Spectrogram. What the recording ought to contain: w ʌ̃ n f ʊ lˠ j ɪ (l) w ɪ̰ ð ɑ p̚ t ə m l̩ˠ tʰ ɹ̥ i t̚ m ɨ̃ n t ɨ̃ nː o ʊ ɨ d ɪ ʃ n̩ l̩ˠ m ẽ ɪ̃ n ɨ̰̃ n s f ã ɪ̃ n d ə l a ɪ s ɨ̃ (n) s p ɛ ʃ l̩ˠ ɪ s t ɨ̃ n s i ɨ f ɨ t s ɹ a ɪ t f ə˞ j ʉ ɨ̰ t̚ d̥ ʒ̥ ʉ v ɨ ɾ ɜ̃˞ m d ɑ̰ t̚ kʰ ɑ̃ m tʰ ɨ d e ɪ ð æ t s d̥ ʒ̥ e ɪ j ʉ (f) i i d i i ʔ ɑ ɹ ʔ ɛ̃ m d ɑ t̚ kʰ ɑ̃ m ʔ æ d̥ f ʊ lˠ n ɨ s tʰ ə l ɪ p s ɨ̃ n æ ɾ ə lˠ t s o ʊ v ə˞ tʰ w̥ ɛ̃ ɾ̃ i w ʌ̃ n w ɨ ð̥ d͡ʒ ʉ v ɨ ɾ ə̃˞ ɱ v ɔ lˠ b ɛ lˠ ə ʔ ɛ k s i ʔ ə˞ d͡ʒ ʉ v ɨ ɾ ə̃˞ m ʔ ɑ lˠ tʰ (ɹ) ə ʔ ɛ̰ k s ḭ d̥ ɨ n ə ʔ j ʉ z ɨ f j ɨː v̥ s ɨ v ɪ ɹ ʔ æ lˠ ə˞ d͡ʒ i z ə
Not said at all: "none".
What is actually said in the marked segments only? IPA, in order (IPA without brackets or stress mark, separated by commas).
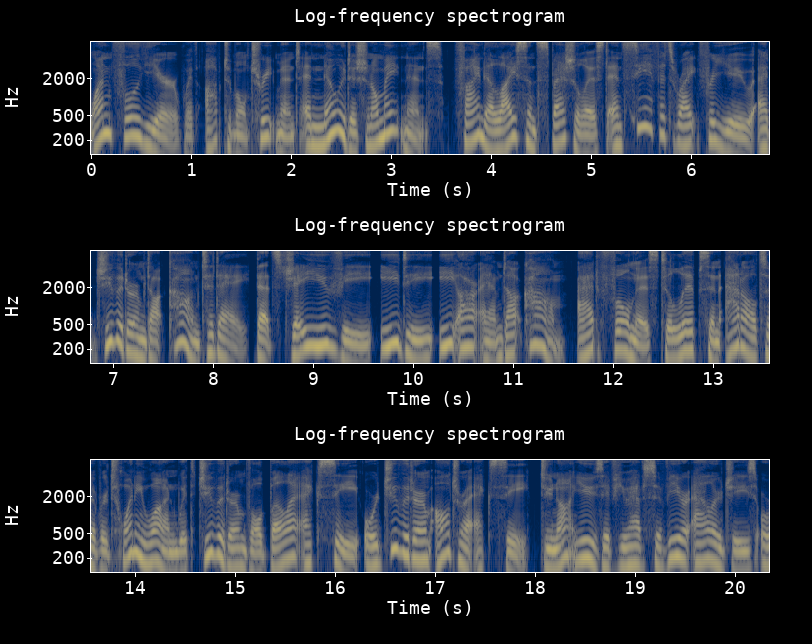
ɹ, n, v, ɹ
